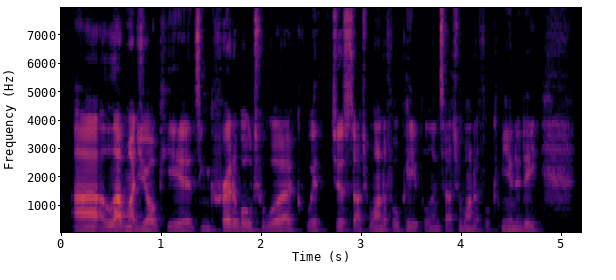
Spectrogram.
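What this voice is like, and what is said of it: Australian accent. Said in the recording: “from your accent, you could probably tell that ... is not native here to the United States ... My accent is Australian”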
